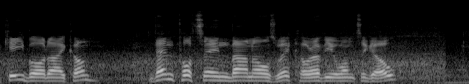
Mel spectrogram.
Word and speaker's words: Barnoldswick: Garmin to take us to barnoldswick or as the locals say balik another route but let's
